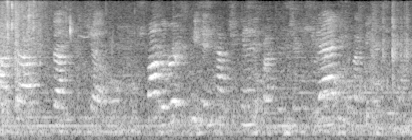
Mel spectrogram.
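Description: A toddler girl's voice in short, high-pitched phrases of babble.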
